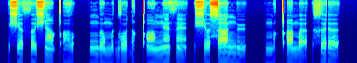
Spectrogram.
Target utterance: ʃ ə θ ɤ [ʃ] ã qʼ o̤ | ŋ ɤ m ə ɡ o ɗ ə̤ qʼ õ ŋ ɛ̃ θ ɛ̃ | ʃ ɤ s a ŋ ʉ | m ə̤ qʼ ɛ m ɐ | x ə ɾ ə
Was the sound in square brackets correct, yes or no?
yes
